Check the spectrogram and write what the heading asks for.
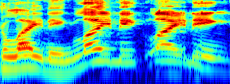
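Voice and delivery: excited call. Acted. Calling lightning round.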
